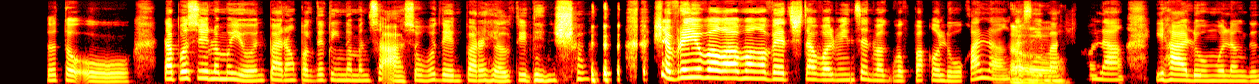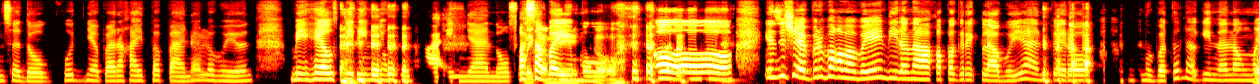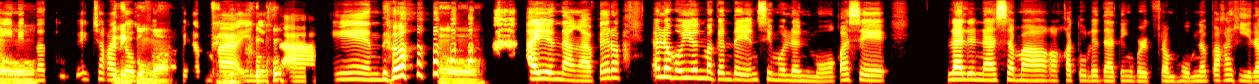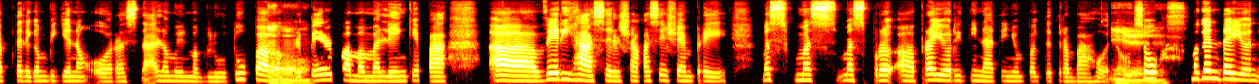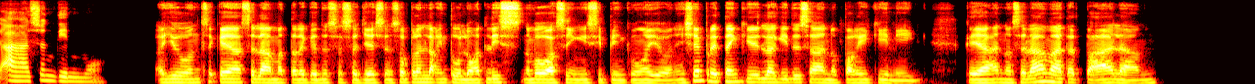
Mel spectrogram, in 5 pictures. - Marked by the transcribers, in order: laughing while speaking: "din siya"; laugh; laugh; laugh; laugh; laughing while speaking: "Tingin ko"; laughing while speaking: "'Di ba?"
- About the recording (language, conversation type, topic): Filipino, advice, Paano ako makakaplano ng mga pagkain para sa buong linggo?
